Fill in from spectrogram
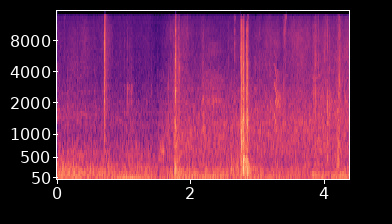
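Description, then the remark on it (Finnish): A door shuts with a single solid thump over a steady low rumble, with a softer knock a moment earlier and faint mechanical noises around it. “Menikö se tuo ovi kiinni?”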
